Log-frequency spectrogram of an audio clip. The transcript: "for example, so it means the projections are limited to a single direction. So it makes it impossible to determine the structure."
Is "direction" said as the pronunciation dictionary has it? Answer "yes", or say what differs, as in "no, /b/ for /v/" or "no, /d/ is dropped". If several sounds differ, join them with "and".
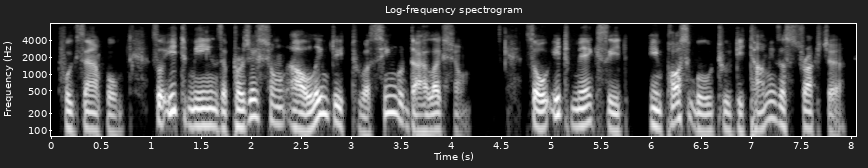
no, /l/ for /ɹ/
